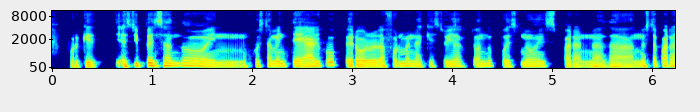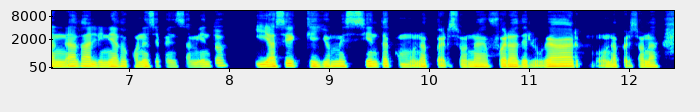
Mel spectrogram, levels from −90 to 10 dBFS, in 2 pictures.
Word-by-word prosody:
porque 115 Hz, -3 st, 0 dB, 0.2 s
estoy 125 Hz, +4 st, +1 dB
pensando 150 Hz, -2 st, +4 dB
en 115 Hz, 0 st, -1 dB
justamente 135 Hz, -1 st, +1 dB
algo, 135 Hz, +10 st, +3 dB
pero 115 Hz, -2 st, +3 dB
la 115 Hz, +1 st, +2 dB
forma 125 Hz, +4 st, -1 dB
en -, -, 0 dB
la 125 Hz, -, 0 dB
que 115 Hz, -, -9 dB
estoy 125 Hz, +2 st, -2 dB
actuando, 130 Hz, +2 st, -1 dB
pues, 115 Hz, -5 st, -4 dB
no 125 Hz, +2 st, +1 dB
es 130 Hz, +1 st, -3 dB
para 115 Hz, -2 st, -1 dB
nada, 115 Hz, -2 st, 0 dB
no -, -, -1 dB
está 130 Hz, -, -1 dB
para 140 Hz, -3 st, +3 dB
nada 130 Hz, +2 st, +1 dB
alineado 120 Hz, +1 st, 0 dB
con 120 Hz, -1 st, -4 dB
ese 120 Hz, +2 st, -3 dB
pensamiento, 115 Hz, +5 st, -7 dB, 0.3 s
y 115 Hz, -, +1 dB
hace 130 Hz, +4 st, +1 dB
que 125 Hz, -3 st, -2 dB
yo 120 Hz, +1 st, -1 dB
me 130 Hz, 0 st, +1 dB
sienta 130 Hz, 0 st, -2 dB
como 115 Hz, -1 st, -6 dB
una 125 Hz, -, 0 dB
persona 120 Hz, -2 st, -2 dB
fuera 120 Hz, 0 st, +2 dB
de 110 Hz, -2 st, -2 dB
lugar, 125 Hz, +5 st, +2 dB
una 120 Hz, 0 st, -3 dB
persona 115 Hz, +1 st, -3 dB
125 Hz, 200 wpm, -24 LUFS, 115-130 Hz, 0.3 s, pensando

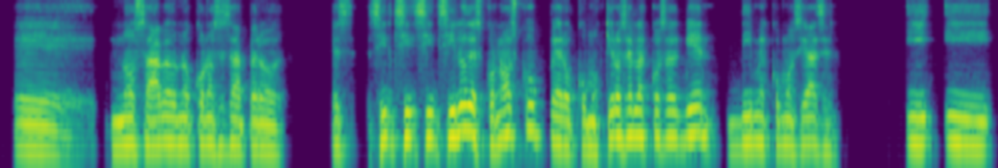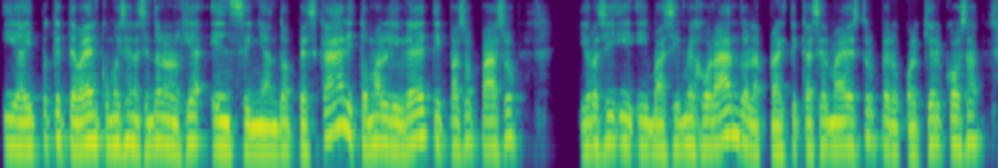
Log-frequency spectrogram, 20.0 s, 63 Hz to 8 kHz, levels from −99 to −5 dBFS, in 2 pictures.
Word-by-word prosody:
eh, 105 Hz, -9 st, -3 dB
no 125 Hz, +2 st, +2 dB
sabe, 125 Hz, +2 st, +3 dB
o, 135 Hz, -, +2 dB
no 130 Hz, -2 st, 0 dB
conoce, 130 Hz, -3 st, -2 dB
o -, -, -5 dB
sea, 125 Hz, -2 st, -1 dB
pero 110 Hz, -4 st, -1 dB, 0.4 s
es: 120 Hz, 0 st, -6 dB
"sí 150 Hz, +1 st, +1 dB
sí 155 Hz, +2 st, +3 dB
sí 155 Hz, 0 st, +4 dB
sí 165 Hz, +1 st, +6 dB
lo 195 Hz, +1 st, +6 dB
desconozco, 170 Hz, +3 st, +1 dB
pero 130 Hz, -5 st, 0 dB
como 120 Hz, -1 st, 0 dB
quiero 155 Hz, +7 st, +3 dB
hacer 165 Hz, +1 st, +2 dB
las 165 Hz, 0 st, +3 dB
cosas 160 Hz, -1 st, -1 dB
bien, 170 Hz, +1 st, +1 dB
dime 135 Hz, +3 st, -2 dB
cómo 130 Hz, -1 st, -3 dB
se 130 Hz, +3 st, -2 dB
hacen". 110 Hz, -5 st, -4 dB, 0.7 s
Y 135 Hz, 0 st, 0 dB
y 130 Hz, -4 st, 0 dB
y, 130 Hz, 0 st, -1 dB
ahí 120 Hz, 0 st, +2 dB
pues, 120 Hz, -, -7 dB
que 155 Hz, -, 0 dB
te 125 Hz, -, 0 dB
vayan, 135 Hz, +4 st, +4 dB
como 130 Hz, -1 st, -2 dB
dicen, 135 Hz, +2 st, 0 dB
haciendo 120 Hz, +2 st, 0 dB
analogía, 135 Hz, +3 st, -1 dB
enseñando 110 Hz, -2 st, +3 dB
a 115 Hz, -, -5 dB
pescar, 165 Hz, -, +1 dB
y 170 Hz, -, 0 dB
toma 125 Hz, -2 st, -1 dB
libreta, 135 Hz, +5 st, +1 dB
y -, -, -2 dB
paso 125 Hz, +2 st, -4 dB
a 140 Hz, -, -12 dB
paso. 135 Hz, +4 st, -1 dB, 0.6 s
Y 110 Hz, -, -7 dB
ahora 130 Hz, +1 st, 0 dB
sí, 140 Hz, +2 st, -1 dB
y 135 Hz, -3 st, -1 dB
y 120 Hz, -, 0 dB
vas 115 Hz, 0 st, -1 dB
a -, -, -4 dB
ir 120 Hz, -, -3 dB
mejorando 130 Hz, +6 st, +1 dB
la 110 Hz, -1 st, -3 dB
práctica, 110 Hz, +3 st, -3 dB
hace 120 Hz, +2 st, 0 dB
al 120 Hz, -, -1 dB
maestro, 125 Hz, +5 st, -1 dB
pero 120 Hz, -6 st, -3 dB
cualquier 125 Hz, +5 st, -3 dB
cosa 140 Hz, +2 st, -2 dB
130 Hz, 200 wpm, -20 LUFS, 120-145 Hz, 0.7 s, sí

